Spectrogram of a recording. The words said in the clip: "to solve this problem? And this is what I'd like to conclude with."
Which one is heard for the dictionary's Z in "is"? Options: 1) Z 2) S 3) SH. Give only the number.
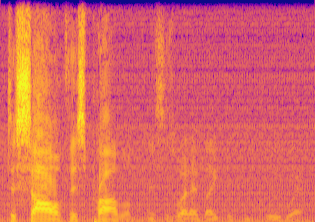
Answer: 1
